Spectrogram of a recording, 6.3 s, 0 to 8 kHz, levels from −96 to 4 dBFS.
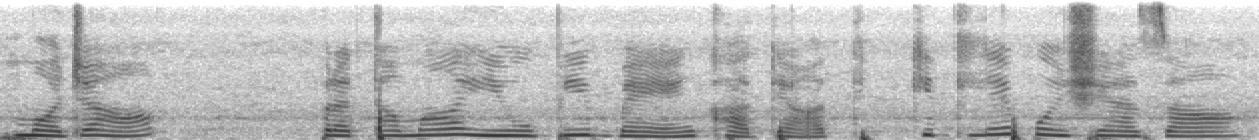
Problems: background sounds at intervals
